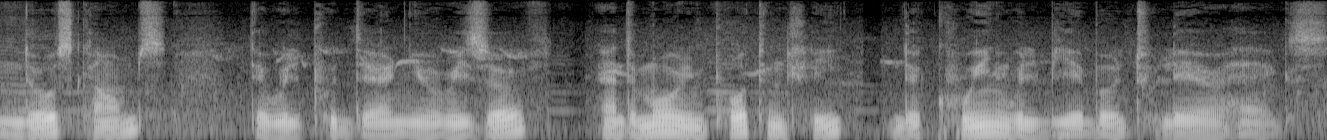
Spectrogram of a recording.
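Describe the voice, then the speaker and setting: With a non-native accent and fairly even intonation, the speaker talks over noticeable background noise. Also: man, fairly low pitch for a man, moderate pace. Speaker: beekeeper. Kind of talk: narrated video commentary. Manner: slightly halting.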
